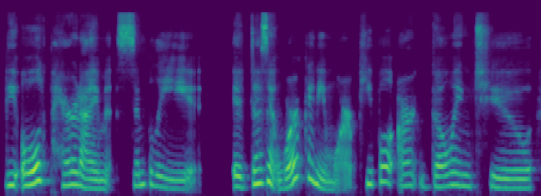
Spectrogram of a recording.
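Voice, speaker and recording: A woman's voice: mid-range voice, vocal fry, darkish tone, no room sound, studio quality. A woman hosting her own podcast, talking earnestly and with emphasis while nasal from a cold. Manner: earnest, emphatic, repeats key phrases. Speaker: podcast host. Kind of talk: solo motivational podcast talk.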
